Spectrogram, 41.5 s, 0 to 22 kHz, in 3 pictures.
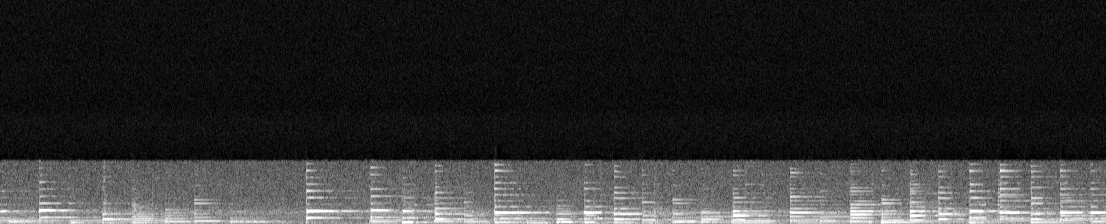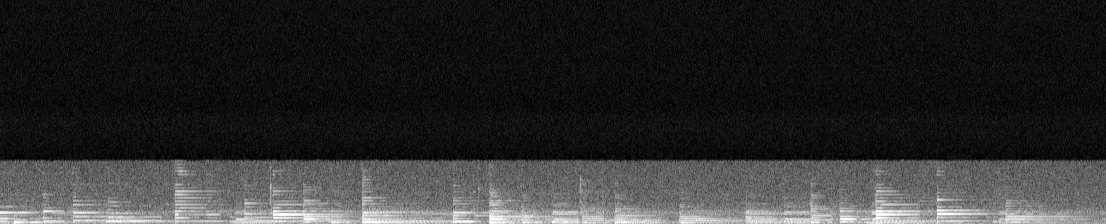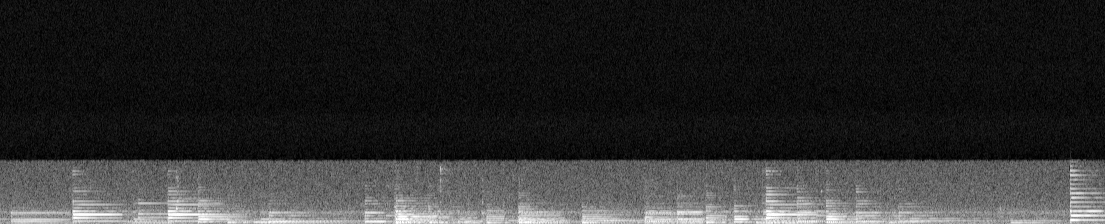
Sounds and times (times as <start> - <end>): Music: 0.0 - 41.4.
